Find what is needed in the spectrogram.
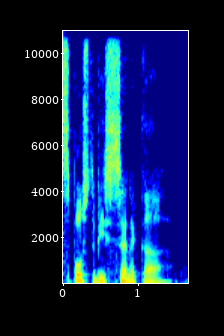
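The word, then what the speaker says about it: Sennecke: Correcting our pronunciations. It's supposed to be Senica. Very nice. Not Senaki.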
